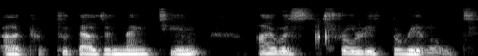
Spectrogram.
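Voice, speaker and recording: Someone with a Korean accent speaks at a very slow pace. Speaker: arts organization leader. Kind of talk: group reflection on video call. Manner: halting.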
